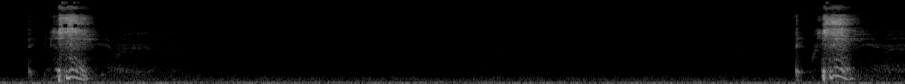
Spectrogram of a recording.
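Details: Two forceful, wet-sounding allergy sneezes several seconds apart, each after a brief intake, from a person with ragweed allergy who is losing their voice.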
